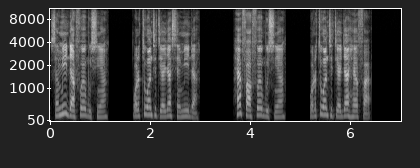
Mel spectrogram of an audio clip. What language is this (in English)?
Akan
